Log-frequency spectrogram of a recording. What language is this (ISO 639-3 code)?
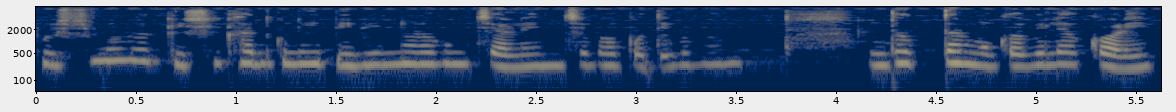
ben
